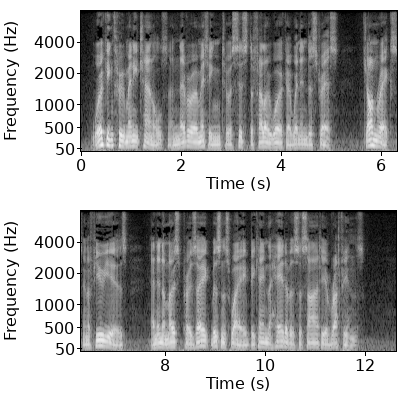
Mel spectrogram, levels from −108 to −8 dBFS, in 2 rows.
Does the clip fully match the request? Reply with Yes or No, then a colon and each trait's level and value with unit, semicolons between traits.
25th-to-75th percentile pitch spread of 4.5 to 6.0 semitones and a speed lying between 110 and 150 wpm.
No: average, 5.2 semitones; average, 170 wpm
